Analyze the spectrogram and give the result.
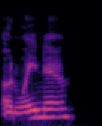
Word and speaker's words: Onwenu: Two, your Michigan guy, Mike Onwenu. How do you say it? Onwenu? – Yeah.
